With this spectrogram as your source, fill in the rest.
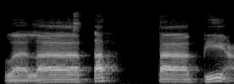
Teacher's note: Tattabi'nya dibaca dobel ada tasdidnya ain ya. Wala tattabi ain ahwaahum wau fathah alif mad thobi'i.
